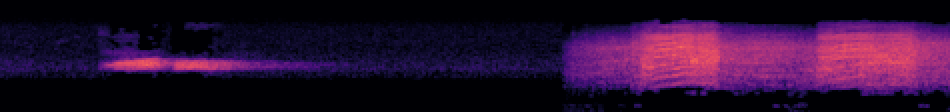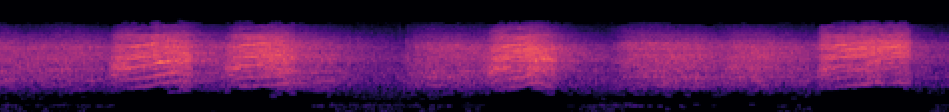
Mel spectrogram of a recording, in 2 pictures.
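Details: Eurasian jay calling by day: one short clear whistle, then after a pause a run of seven harsh, rasping screeches, each under a second long and spaced about a second apart.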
